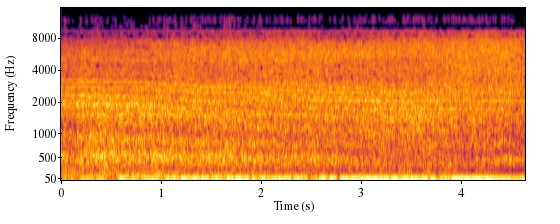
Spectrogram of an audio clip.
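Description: Seaplanes skim the sea in the Canary Islands to scoop up water to put out a wildfire while bathers on the beach watch, their engines a loud, steady roar with a deep low drone and a broad rushing hiss that never lets up.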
